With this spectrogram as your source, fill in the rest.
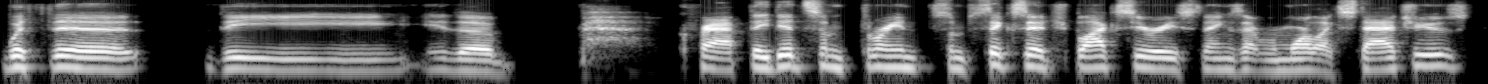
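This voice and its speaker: A man's voice: fairly high pitch, slow pace, clean tone, dry recording, clean studio sound. A man co-hosting a collecting podcast in casual chat, rambling and restarting as he tells his stories. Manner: animated, rambling with many restarts. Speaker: podcast co-host.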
